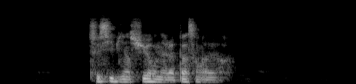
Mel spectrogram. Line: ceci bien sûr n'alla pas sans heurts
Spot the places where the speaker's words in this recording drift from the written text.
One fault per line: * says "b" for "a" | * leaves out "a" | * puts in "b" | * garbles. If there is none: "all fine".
all fine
